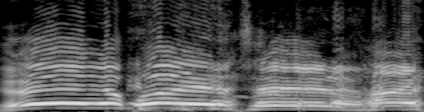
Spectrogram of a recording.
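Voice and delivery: put-on high, loud Irish accent. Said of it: "and then you add another".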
